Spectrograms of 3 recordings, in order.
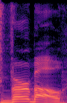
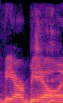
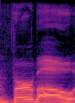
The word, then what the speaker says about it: Vrbo: get this right guys it's verbo it's not vrbo anymore they pronounce it verbo uh that is the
